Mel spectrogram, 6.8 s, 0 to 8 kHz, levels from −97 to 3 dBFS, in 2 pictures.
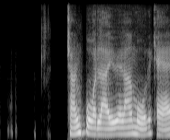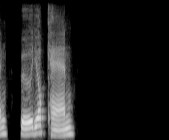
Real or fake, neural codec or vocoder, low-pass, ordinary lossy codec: fake; codec, 16 kHz, 1 kbps, X-Codec, HuBERT features, trained on LibriSpeech; 7.2 kHz; none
